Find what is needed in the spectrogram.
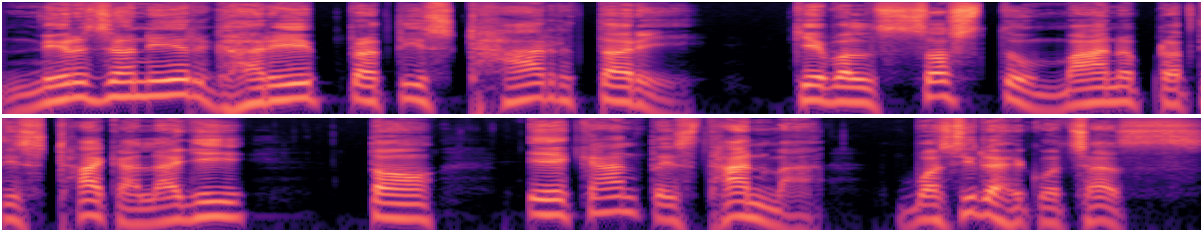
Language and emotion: Nepali, neutral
